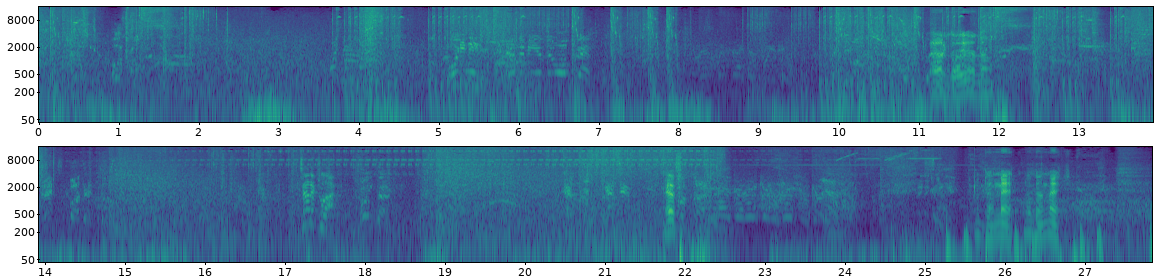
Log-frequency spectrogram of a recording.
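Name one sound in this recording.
Gunshots crack and boom in bursts.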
